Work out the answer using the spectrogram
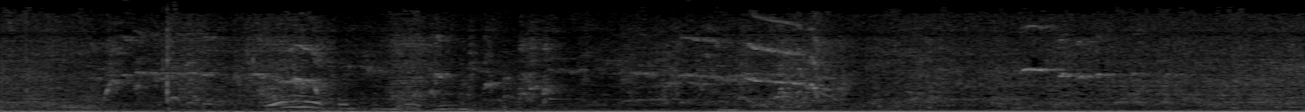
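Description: Birds chirping, with short arching calls and quick high chirps at scattered moments, over a steady low hum.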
